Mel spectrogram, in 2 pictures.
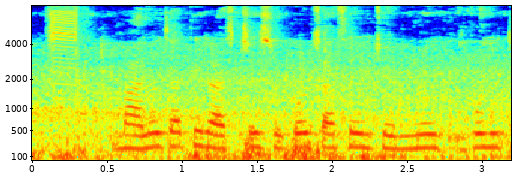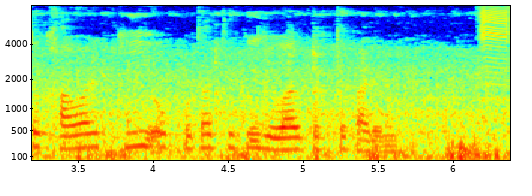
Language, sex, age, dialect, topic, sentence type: Bengali, female, 31-35, Standard Colloquial, agriculture, question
